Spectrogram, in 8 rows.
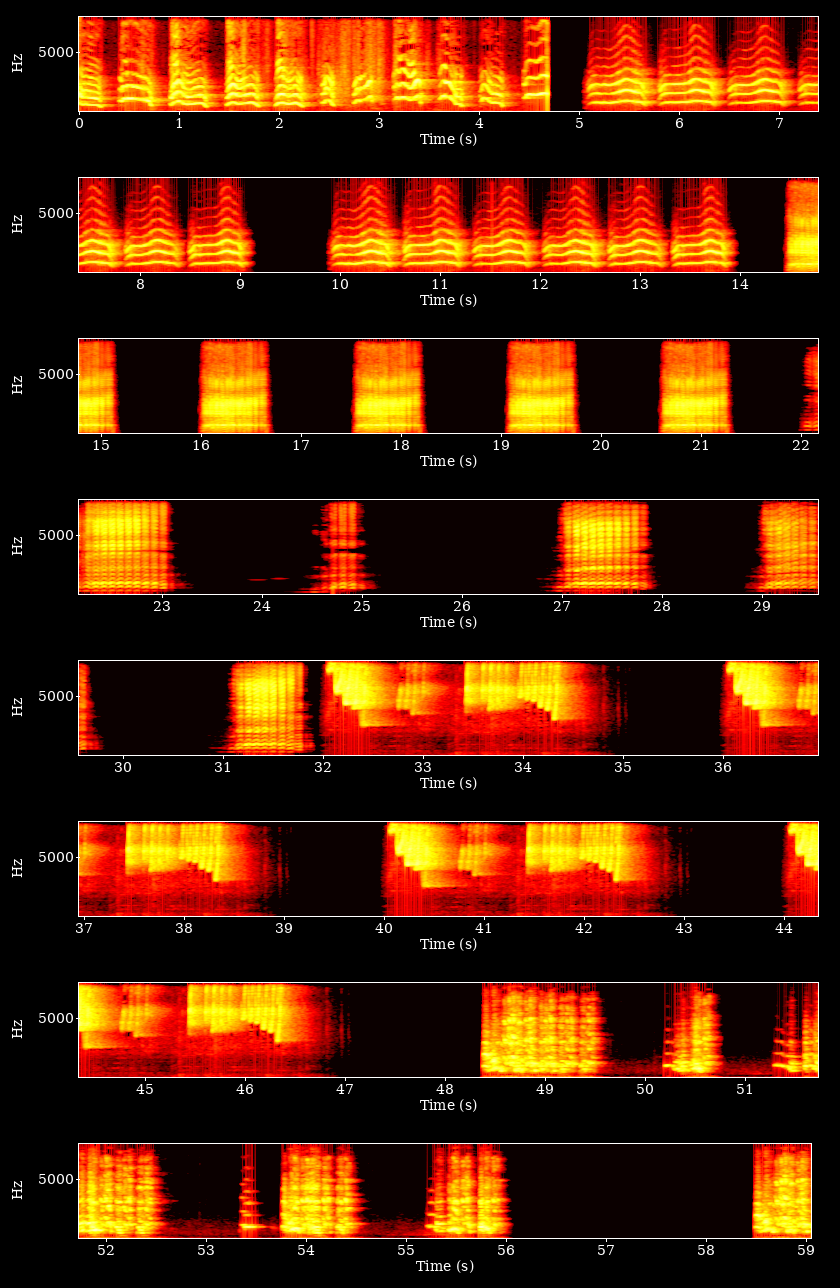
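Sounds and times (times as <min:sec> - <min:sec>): squirrel chattering: 0:00.0 - 0:04.7, 0:36.1 - 0:38.4
turkey gobbling: 0:00.0 - 0:04.7, 0:48.4 - 0:49.6, 0:50.2 - 0:50.7, 0:51.4 - 0:52.5, 0:53.8 - 0:54.5, 0:58.7 - 0:59.0
goat bleating: 0:14.5 - 0:15.2, 0:16.0 - 0:16.7, 0:17.6 - 0:18.2, 0:19.1 - 0:19.8, 0:20.6 - 0:21.3, 0:22.1 - 0:23.1, 0:24.6 - 0:25.0, 0:27.0 - 0:27.9, 0:29.0 - 0:29.7, 0:31.1 - 0:31.8.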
